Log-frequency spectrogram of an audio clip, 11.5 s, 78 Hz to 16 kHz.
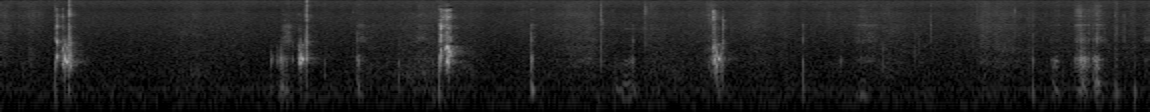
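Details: A baby's first hiccups: brief, sharp hiccup sounds at irregular intervals, about 16 a minute, in a quiet room.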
